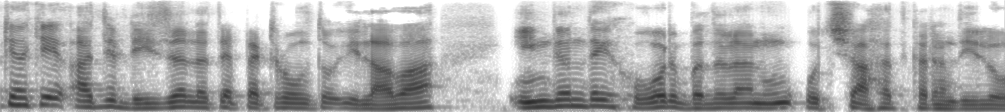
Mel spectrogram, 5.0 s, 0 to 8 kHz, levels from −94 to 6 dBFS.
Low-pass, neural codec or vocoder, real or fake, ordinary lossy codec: none; codec, 16 kHz, 2 kbps, X-Codec, HuBERT features, trained on general audio; fake; none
